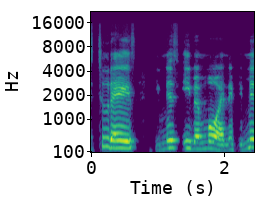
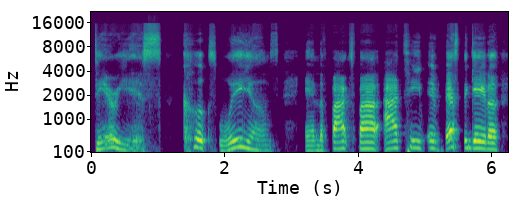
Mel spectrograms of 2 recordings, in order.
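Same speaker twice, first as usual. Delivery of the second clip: normal talking voice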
